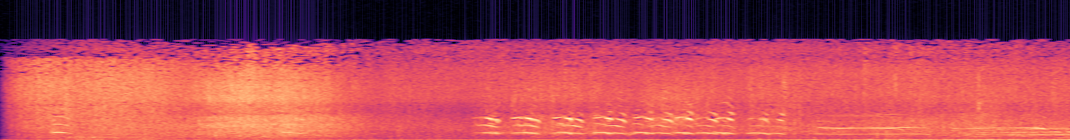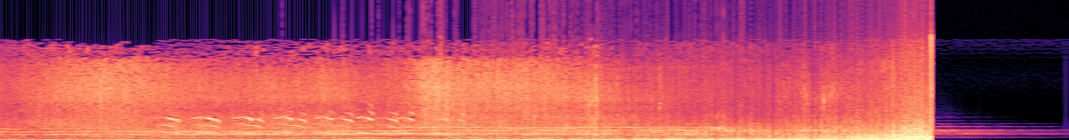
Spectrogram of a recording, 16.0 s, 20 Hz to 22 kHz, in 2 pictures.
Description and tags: Tsunami in Japan was created with a mix of recorded songs and also the creation of several tracks.
First I generated 3 differents noises (I changed the height of the first one by reducing 2 times 30 half tons, I increased the height at the end for the second one and reduced a little the height of the third noise). I finished by adding reverb (60%) used "Wah Wah" effect and fade out. By doing this, I got the saturation that I wanted, creating the impression of the sound of a real tsunami.
After I used registered songs of seagulls, waves and sirens. I added reverb (39%) for all of my tracks and repeated the song of the siren 3 times. I also used the effect "normalisation" and used the effect "noise decrease" and fade in. I wanted that when the tsunami arrives, the sound looks like an explosion.
Description: Everything was perfect and quiet in this small island of Japan, the beach, the sound of the seagulls ... when suddenly we can hear the trembling sound of sirens.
